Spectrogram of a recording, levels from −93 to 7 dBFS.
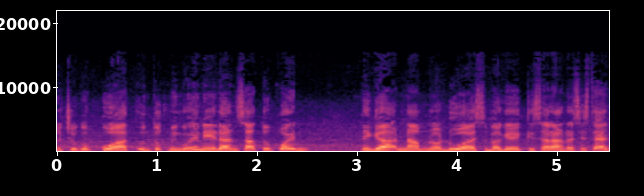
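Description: Nothing is technically wrong with this audio.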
